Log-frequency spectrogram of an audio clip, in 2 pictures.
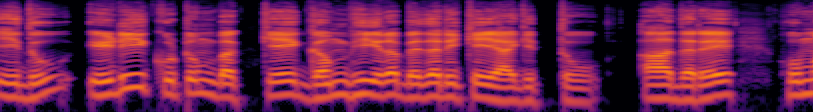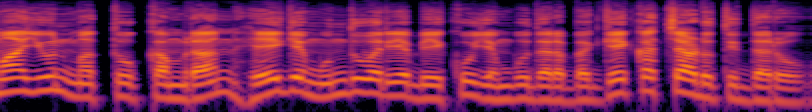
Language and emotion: Kannada, neutral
